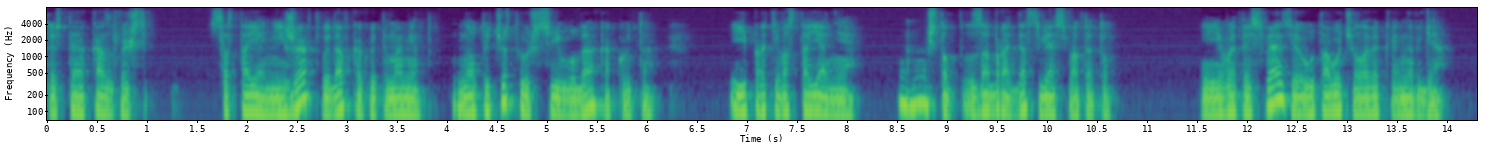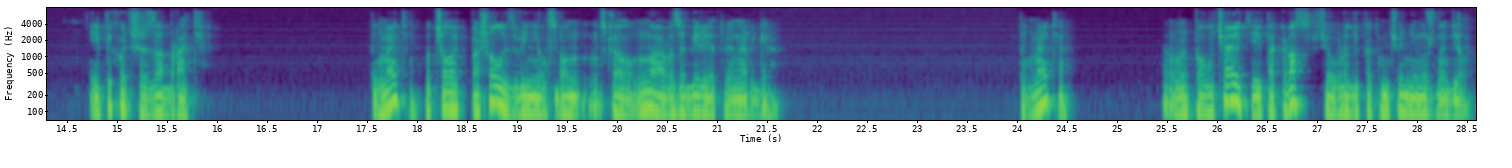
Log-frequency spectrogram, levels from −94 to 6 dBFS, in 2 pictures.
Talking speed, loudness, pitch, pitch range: 130 wpm, -21 LUFS, 90 Hz, 65-100 Hz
